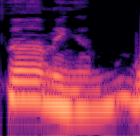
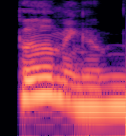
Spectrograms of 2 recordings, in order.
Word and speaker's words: Birmingham: And that is Birmingham, not Birmingham, as Americans might. – Right. – And if you want to say it properly, you have to say it like they do in Birmingham, where it's always raining, so everyone always has a cold. So people say Birmingham like that.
